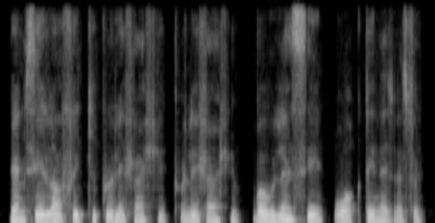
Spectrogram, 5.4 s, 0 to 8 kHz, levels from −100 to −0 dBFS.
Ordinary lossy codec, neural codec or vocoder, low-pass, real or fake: none; codec, 16 kHz, 2 kbps, FunCodec, trained on Chinese and English, 25 frames a second; none; fake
